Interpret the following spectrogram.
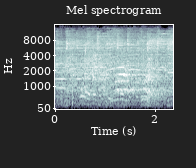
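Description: Futsal players calling out to one another in short, indistinct shouts during play, with running footsteps and a few light knocks on the artificial turf. Faint background music runs underneath.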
